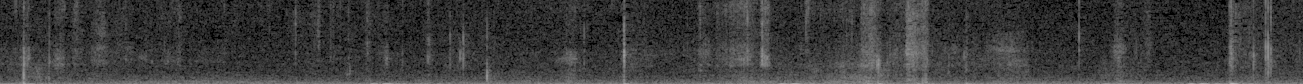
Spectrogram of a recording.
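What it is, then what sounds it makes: Fabric-covered Christmas bauble. A round Christmas bauble covered in dark fabric with embroidered roses, a blue ribbon and small metal studs is held and turned in the hands while long red nails tap and scratch the fabric and studs. Quiet, soft scratching and irregular light taps with short bright clicks sit over a low rumbling background, with no ring after each tap.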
